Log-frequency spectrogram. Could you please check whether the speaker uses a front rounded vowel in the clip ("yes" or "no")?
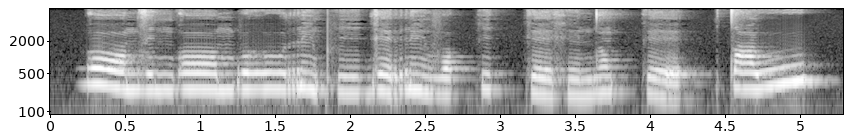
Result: no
